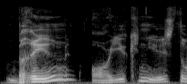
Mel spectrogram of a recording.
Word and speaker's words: brune: But once we add that E, the UN loses its nasality and becomes pronounced just regular. And so with the E, we pronounce it brune.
